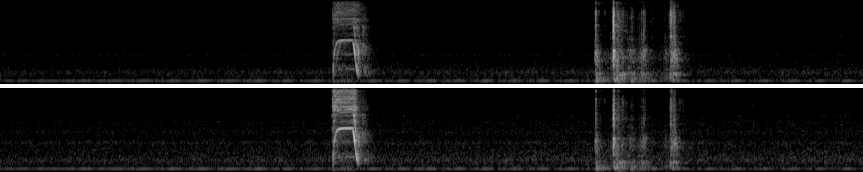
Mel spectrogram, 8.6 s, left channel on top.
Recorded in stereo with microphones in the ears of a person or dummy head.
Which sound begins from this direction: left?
A door slam, at 6.0 s.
